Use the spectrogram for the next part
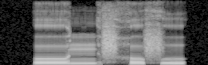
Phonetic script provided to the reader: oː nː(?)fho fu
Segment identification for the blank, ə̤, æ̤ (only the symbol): ə̤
